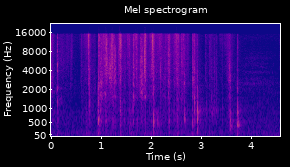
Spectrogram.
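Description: Tarot cards are shuffled for a reading in a rapid series of crisp, riffling flicks and soft slaps, close and fairly quiet, trailing off at the end.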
